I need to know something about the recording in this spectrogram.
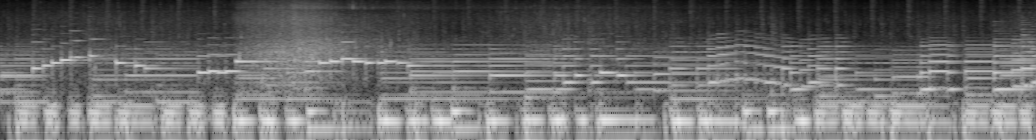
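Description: Instrumental piano jazz with bass notes and a steady light tick of percussion. About three seconds in, a wash of ocean surf swells up and fades over about two seconds.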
